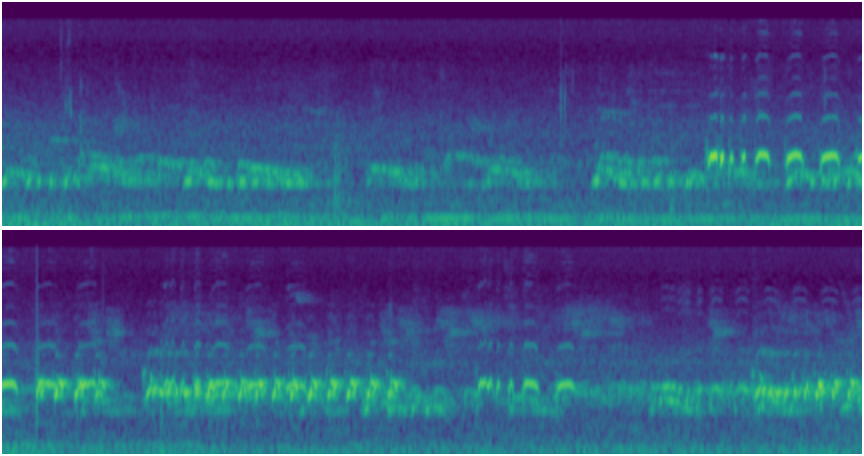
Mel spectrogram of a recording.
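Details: Zebra dove giving an unusual call: steady soft low notes at first, then fast staccato bursts of rapidly repeated clipped notes, several seconds long and separated by short pauses.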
